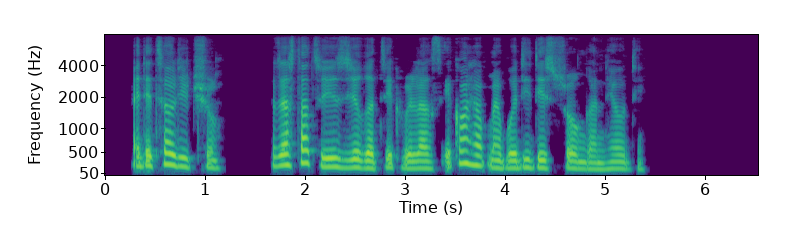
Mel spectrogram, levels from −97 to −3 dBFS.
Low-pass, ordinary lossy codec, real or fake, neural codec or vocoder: none; none; real; none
